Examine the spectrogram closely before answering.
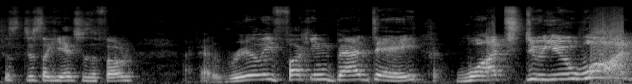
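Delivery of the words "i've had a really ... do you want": slow grumpy answer. Retold or imitated. Imagined angry phone answer.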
